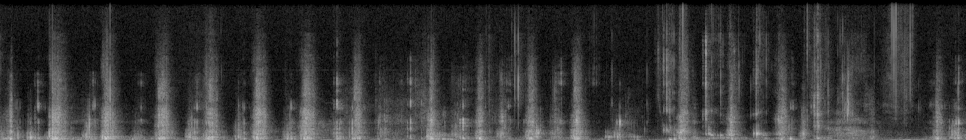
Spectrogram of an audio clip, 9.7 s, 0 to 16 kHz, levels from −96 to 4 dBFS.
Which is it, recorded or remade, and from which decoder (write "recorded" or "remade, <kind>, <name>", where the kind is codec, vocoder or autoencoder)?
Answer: recorded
